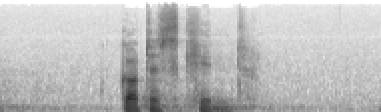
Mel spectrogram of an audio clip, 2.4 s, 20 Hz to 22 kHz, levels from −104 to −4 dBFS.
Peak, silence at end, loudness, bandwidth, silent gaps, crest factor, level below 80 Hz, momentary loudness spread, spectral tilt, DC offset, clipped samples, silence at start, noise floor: -10 dBFS; 0.8 s; -33 LUFS; 18 kHz; none; 26 dB; -74 dBFS; 18 LU; -5 dB/octave; under 0.1%; under 0.1%; 0 s; -63 dBFS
